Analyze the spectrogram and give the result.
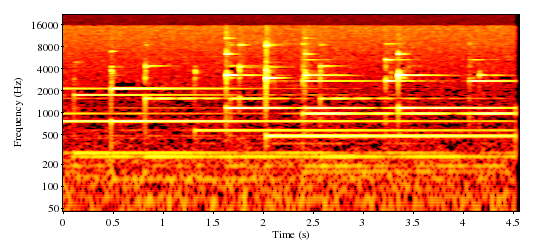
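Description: A medium-sized bamboo koshi wind chime, a hollow bamboo tube hung from a cord held in one hand, is shaken so the rods inside strike against each other. It gives several soft, bright, bell-like strikes whose clear tones overlap and ring on for about a second, building a gentle, shimmering wash of chiming notes.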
